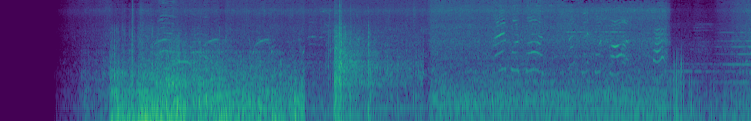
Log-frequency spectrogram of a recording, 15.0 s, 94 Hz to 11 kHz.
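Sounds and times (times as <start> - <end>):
rain: 1.1 - 15.0
thunder rumble: 1.2 - 15.0
sharp thunder crack: 1.5 - 12.0.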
